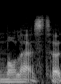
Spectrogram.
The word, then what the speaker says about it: molest: 注意它的重音在第二音节啊，叫做 molest。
